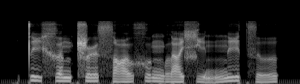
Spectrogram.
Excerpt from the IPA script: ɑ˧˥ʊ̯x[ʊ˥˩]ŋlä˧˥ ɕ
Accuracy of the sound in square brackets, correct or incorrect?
correct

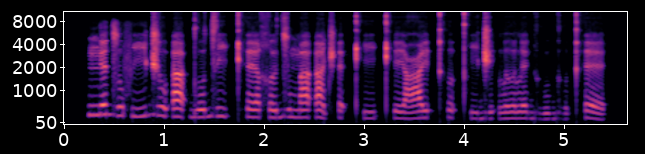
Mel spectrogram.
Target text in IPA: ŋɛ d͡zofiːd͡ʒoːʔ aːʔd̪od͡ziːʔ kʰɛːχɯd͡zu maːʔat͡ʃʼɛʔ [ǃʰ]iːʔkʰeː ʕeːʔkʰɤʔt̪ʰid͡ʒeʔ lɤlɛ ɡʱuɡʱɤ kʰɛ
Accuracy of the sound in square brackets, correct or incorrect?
incorrect: kʰ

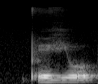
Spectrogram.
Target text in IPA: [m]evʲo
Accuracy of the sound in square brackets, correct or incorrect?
incorrect: pʼ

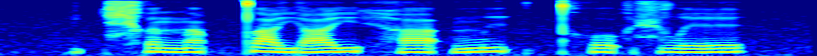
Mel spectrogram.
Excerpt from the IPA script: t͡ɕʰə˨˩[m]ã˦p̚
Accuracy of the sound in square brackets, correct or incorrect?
incorrect: n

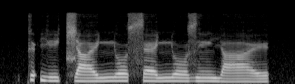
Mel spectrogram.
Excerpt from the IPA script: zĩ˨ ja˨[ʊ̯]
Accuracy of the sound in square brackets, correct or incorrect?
incorrect: ɪ̯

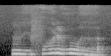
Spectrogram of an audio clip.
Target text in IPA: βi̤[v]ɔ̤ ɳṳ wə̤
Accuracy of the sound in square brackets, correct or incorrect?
incorrect: f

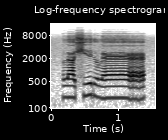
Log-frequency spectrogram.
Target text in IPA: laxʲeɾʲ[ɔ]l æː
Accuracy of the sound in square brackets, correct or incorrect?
correct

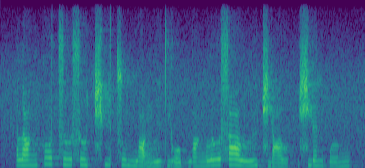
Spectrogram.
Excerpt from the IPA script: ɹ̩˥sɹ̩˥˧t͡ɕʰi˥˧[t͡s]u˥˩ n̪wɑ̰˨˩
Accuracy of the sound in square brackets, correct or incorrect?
correct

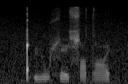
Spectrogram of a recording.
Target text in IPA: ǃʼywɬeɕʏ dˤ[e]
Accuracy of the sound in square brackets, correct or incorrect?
correct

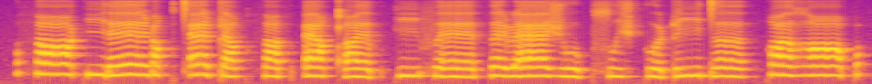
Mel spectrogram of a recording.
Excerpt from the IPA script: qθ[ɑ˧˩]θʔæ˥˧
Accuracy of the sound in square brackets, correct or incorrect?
correct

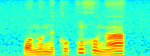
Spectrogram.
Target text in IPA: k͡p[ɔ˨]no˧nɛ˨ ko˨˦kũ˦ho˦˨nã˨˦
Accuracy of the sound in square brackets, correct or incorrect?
correct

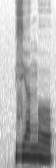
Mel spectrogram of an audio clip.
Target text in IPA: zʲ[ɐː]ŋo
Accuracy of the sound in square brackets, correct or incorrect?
correct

